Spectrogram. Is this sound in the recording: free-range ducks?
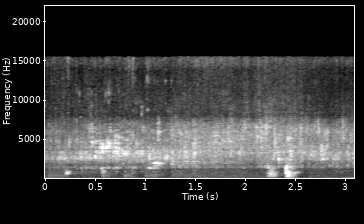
no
